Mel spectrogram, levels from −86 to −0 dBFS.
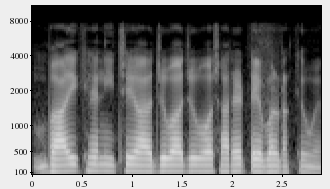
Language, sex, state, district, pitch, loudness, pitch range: Hindi, male, Chhattisgarh, Bilaspur, 120 Hz, -19 LUFS, 115-125 Hz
